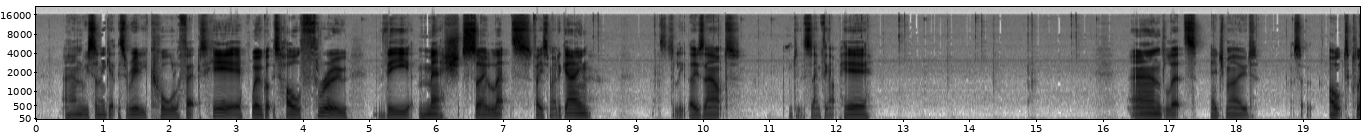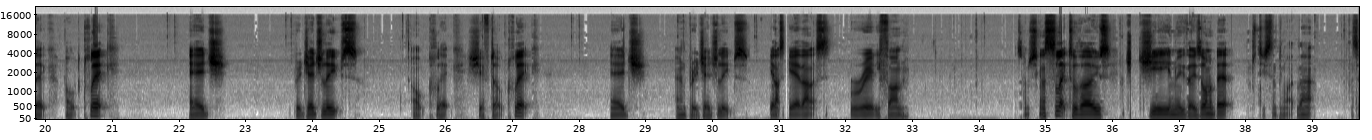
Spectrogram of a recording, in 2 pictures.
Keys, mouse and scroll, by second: 0.5 shift+middle click, 1.5-3.2 shift+middle drag, 3.9 middle click, 4.8 middle click, 5.3 shift+middle click, 6.1 shift+middle click, 6.8 Tab, 7.5 middle click, 8.3 shift+middle click, 9.2 Delete, 10.6 click, 11.0 shift+click, 11.6 click, 12.9 click, 13.3 middle click, 14.8 Delete, 15.9 click, 16.7 Tab, 18.2 alt+click, 18.8 click, 19.7 alt+shift+click, 21.8-23.7 drag, 24.3 click, 25.0 alt+click, 25.7 middle click, 27.8-29.6 drag, 30.4 Tab, 30.9 drag, 33.5 Tab, 33.9 shift+z, 36.2 g, 39.4 shift+z.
